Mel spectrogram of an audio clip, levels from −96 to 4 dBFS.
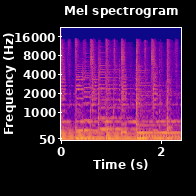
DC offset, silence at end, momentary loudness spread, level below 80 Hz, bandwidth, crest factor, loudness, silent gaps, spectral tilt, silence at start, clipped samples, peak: under 0.1%; 0 s; 3 LU; -24 dBFS; 15 kHz; 14 dB; -24 LUFS; none; -5.5 dB/octave; 0 s; under 0.1%; -8 dBFS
